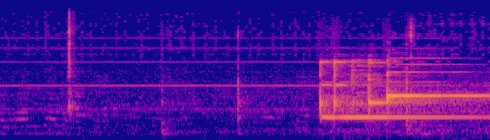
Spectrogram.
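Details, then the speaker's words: Wyze Cam powered up after a water damage repair: a few faint clicks, then a clear two-note startup chime that fades, showing the camera now powers up and works normally. "Gonna plug this bad boy in. Gonna hear it ding. Takes a couple of seconds to acknowledge."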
